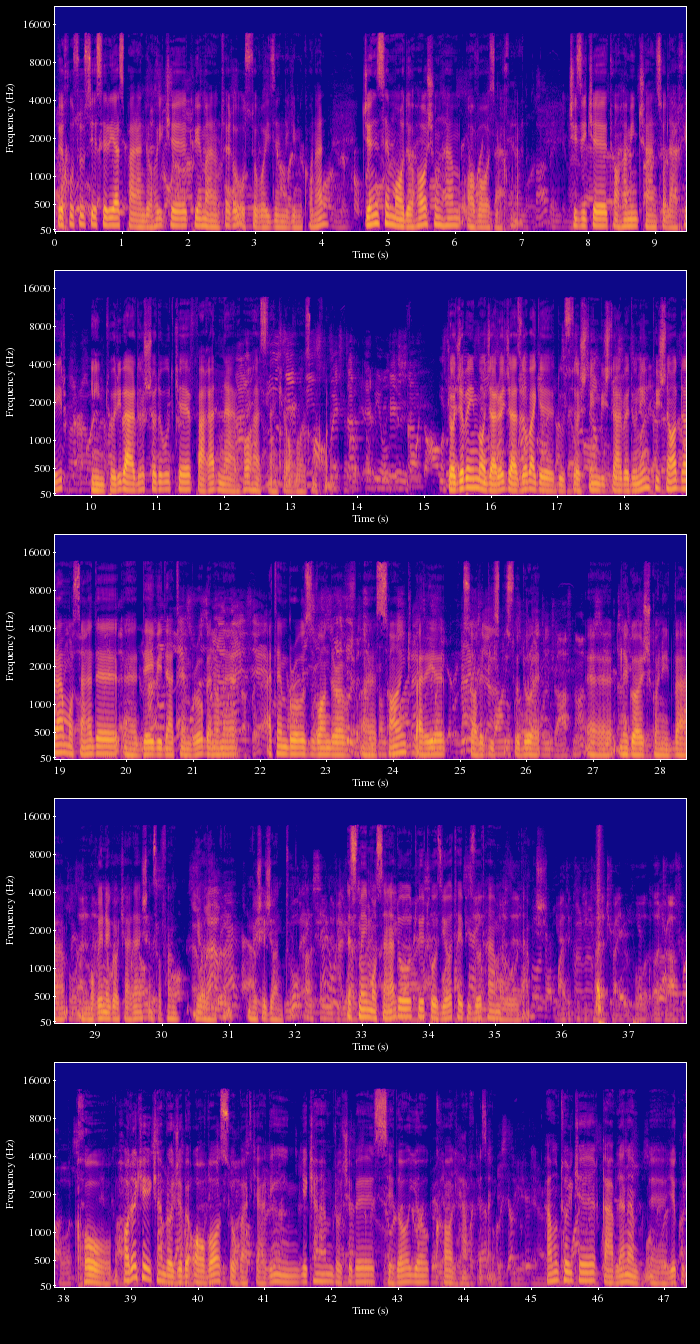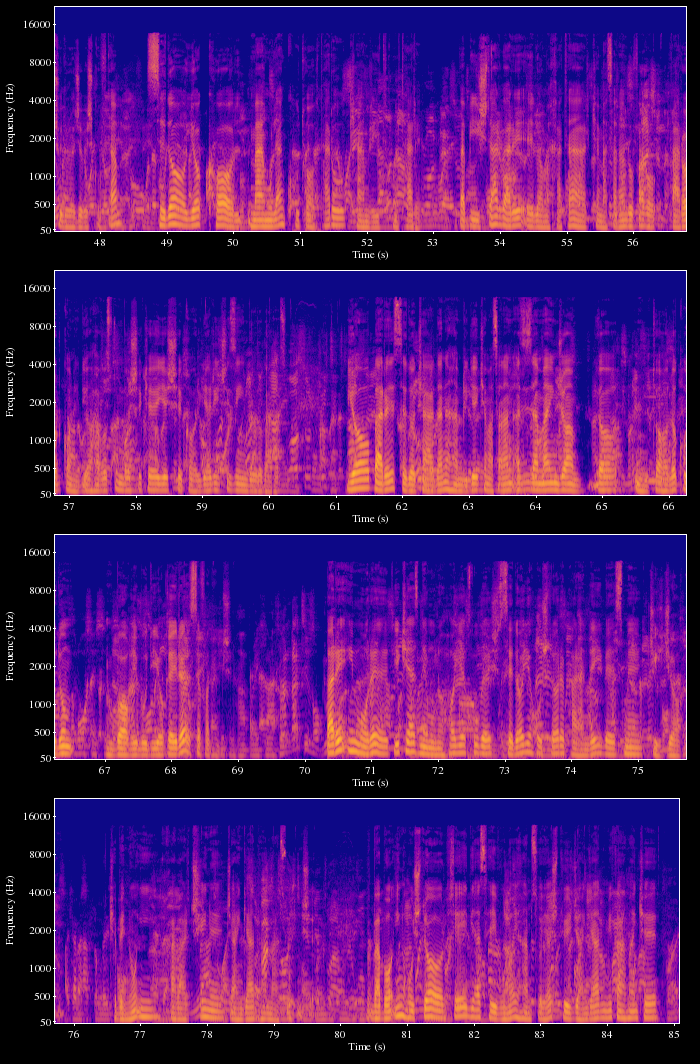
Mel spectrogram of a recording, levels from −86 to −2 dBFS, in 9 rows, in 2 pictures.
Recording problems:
background chatter; noticeable; throughout; 3 voices, 10 dB below the speech

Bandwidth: 13.5 kHz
